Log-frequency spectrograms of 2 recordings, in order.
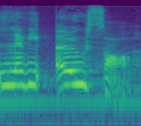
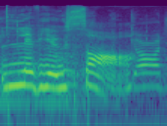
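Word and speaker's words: Leviosa: I can totally relate you're saying it wrong it's Lev Oar not Lev Oar you do it then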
